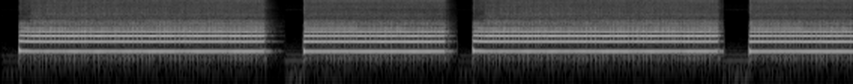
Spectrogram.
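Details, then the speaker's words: Car or bike electric horn: three long, steady blasts of a strong, clear mid-pitched tone with short gaps, causing heavy vibration; it sounds loud and healthy. "नमस्कार दोस्तों तो आपने देखा जब हम अपनी car या बाइक में हॉर्न बजाते हैं तो इतना ही ज्यादा हुसैन से वाइब्रेशन होता है"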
